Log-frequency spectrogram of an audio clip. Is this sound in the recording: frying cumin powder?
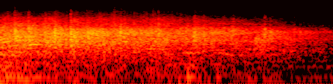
no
